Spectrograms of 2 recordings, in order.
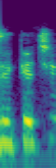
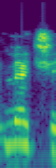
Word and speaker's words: Nkechi: So if you want to go the Italian pronunciation, you do Nechi. If you want to go out, you say Neki.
